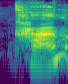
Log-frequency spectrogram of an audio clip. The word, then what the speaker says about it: Can: I have the pleasure to invite a digital new media artist, Kan or John or... Yeah, it's actually John. It's a Turkish name. It's pronounced just like Jon in English.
